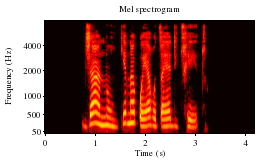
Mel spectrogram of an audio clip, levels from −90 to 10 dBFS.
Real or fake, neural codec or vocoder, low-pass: fake; codec, 16 kHz, 4.8 kbps, FACodec; 7.2 kHz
